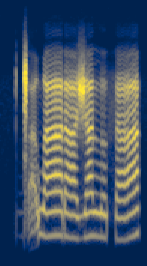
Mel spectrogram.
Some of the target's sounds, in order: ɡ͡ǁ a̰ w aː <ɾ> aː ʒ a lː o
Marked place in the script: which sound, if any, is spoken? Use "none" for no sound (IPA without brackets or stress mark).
ɾ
